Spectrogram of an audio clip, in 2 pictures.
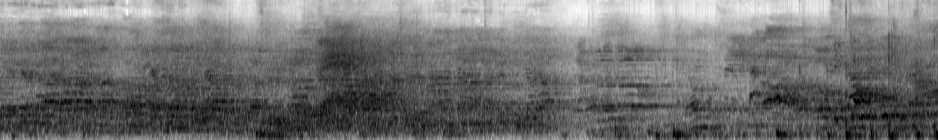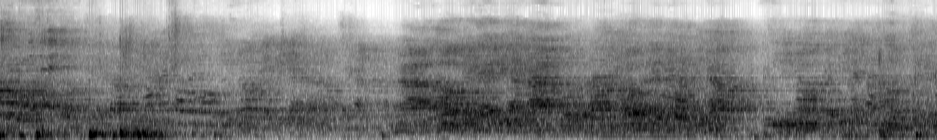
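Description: Young people chatter and call out in a large echoing hall.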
